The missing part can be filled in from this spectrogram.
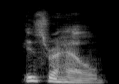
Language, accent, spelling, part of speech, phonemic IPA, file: English, Australia, Israhell, proper noun, /ˈɪzɹəhɛl/, En-au-Israhell.ogg
- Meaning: Israel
